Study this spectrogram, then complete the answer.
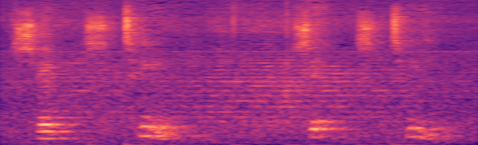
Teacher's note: If we take the sort of morphological setup of the word, obviously it is 6 and then T. So the T of teen ought to be aspirated because it's at the beginning of the stressed syllable.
